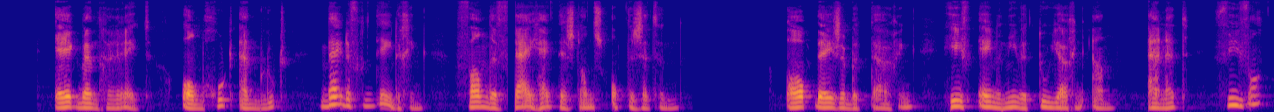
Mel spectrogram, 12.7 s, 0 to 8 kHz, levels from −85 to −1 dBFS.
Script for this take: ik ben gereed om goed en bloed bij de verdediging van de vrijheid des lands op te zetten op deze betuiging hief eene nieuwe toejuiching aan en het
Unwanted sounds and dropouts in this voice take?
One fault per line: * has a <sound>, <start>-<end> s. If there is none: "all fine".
* has a dropout, 5.1-5.1 s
